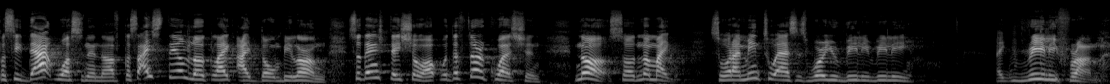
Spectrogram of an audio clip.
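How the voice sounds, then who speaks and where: An animated man speaks in a raised, projected voice with lively intonation at a moderate pace. His high pitch carries a bright, sharp tone. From Puerto Rico and New York. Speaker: college diversity dean. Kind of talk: lecture.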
